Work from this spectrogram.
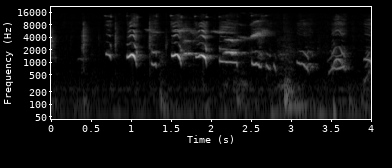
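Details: Samoyed puppies in a bigger indoor pen in a living room with their mothers, Prince Edward Island, Canada, in March; a busy chorus of high, overlapping whines and yelps, many short calls rising and falling, some sliding downward, at rapid irregular intervals.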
